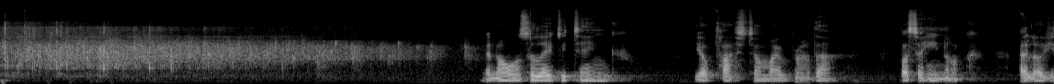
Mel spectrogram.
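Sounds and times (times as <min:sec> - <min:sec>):
audience applause: 0:00.0 - 0:05.0
speech: 0:04.8 - 0:06.3, 0:07.0 - 0:08.4, 0:09.0 - 0:10.5.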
